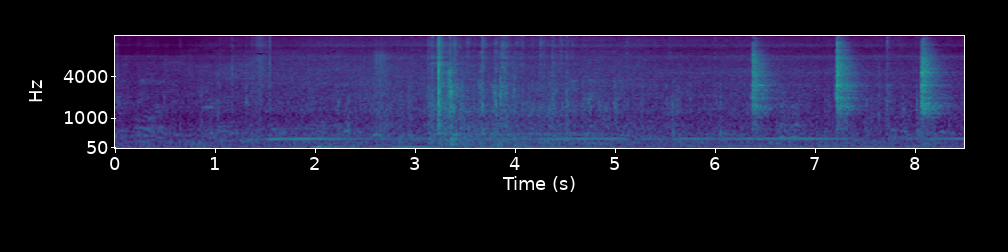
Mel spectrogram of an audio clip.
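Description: Car service shop background: a steady droning tone that sets in about a second and a half in, a low rumble, sharp metallic clanks about three seconds in and twice more near the end, and voices in the background.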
